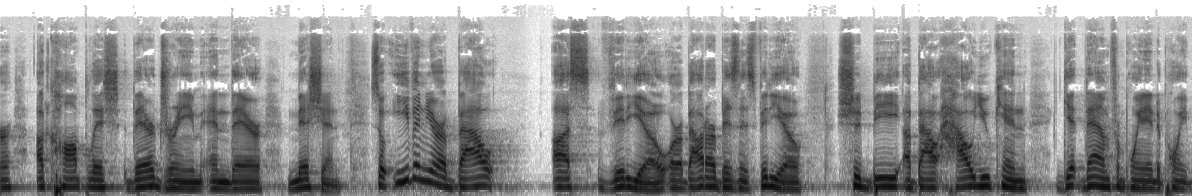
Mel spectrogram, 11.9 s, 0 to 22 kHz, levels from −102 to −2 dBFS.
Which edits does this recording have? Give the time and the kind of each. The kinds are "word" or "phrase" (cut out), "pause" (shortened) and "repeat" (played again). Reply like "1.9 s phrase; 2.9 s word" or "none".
none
